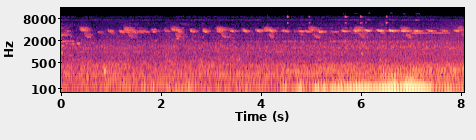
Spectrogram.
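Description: Small birds chirping in quick, short, high notes throughout. A low rumble swells up about five seconds in, is loudest around seven seconds, and drops off near the end.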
